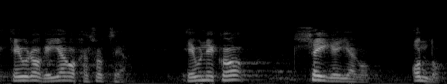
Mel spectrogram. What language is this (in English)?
Basque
